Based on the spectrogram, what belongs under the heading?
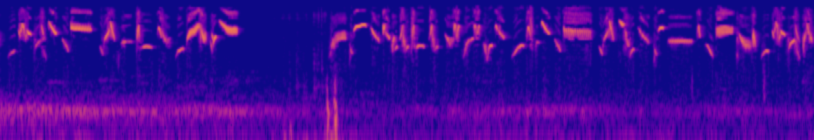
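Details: Black-throated canary in full, clear song, used as a tutor for young canaries. Two long phrases of fast, high, darting whistles and chirps are split by a short quiet gap with a single click. A soft low drone sits in the background.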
